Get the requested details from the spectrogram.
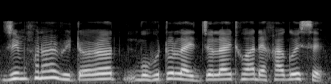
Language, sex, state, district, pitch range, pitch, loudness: Assamese, female, Assam, Sonitpur, 220-260 Hz, 235 Hz, -14 LUFS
